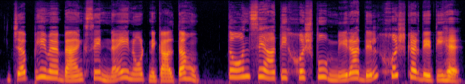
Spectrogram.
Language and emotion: Hindi, happy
